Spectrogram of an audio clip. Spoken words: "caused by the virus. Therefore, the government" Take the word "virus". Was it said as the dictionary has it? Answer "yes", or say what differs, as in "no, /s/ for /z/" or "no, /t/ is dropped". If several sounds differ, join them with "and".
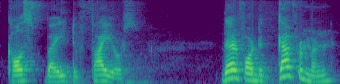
no, /f/ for /v/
